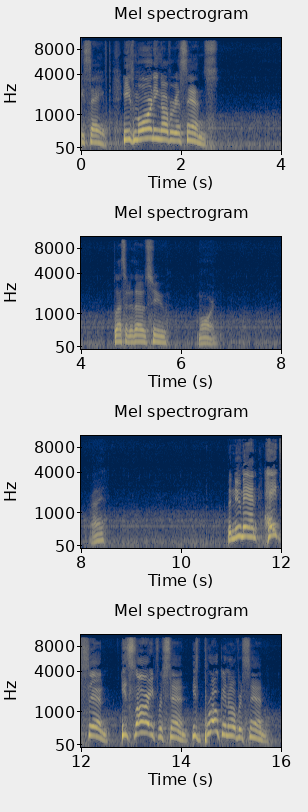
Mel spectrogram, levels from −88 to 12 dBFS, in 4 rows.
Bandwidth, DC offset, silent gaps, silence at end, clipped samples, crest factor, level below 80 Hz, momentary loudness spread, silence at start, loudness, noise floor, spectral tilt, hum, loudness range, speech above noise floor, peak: 10.5 kHz; under 0.1%; none; 0.25 s; under 0.1%; 20 dB; -52 dBFS; 14 LU; 0 s; -19 LUFS; -47 dBFS; -5.5 dB/octave; none; 17 LU; 29 dB; 0 dBFS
